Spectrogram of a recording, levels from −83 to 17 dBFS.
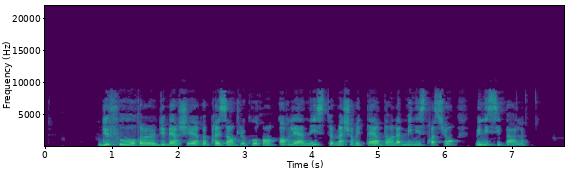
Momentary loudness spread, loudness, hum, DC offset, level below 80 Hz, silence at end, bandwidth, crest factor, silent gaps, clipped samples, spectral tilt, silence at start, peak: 7 LU; -19 LUFS; none; under 0.1%; -68 dBFS; 0.6 s; 9.4 kHz; 18 dB; none; under 0.1%; -3 dB/octave; 0.8 s; -2 dBFS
